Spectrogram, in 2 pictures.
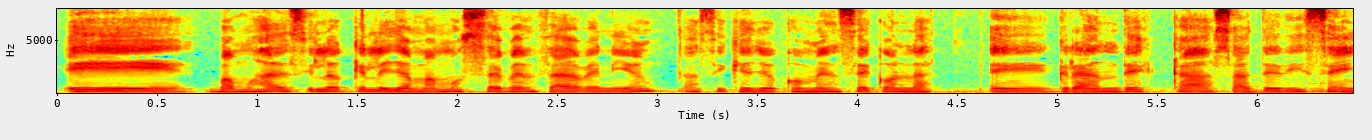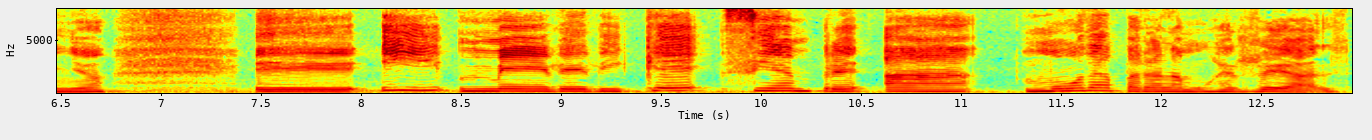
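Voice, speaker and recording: A Puerto Rican woman, a fashion designer, answering interview questions in a measured, thoughtful way. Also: on the low side, a little hiss or hum. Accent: Puerto Rican Spanish. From Puerto Rico.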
